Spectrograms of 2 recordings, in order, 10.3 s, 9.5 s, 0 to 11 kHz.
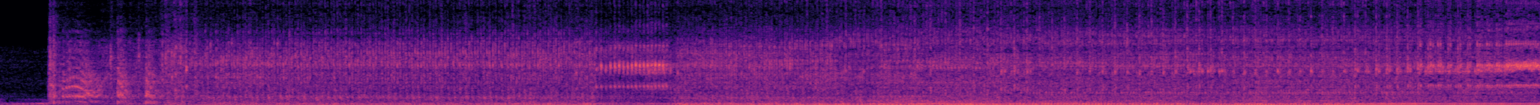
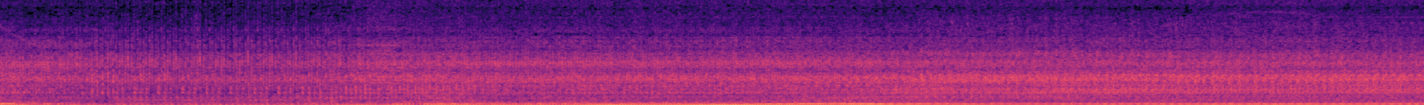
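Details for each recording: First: Nissan Patrol ZD30 diesel, noise when accelerating parked or under load: idle, then an extremely loud piercing whistle climbing in pitch with each rev, traced to an exhaust manifold leak. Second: Nissan Patrol ZD30 diesel after replacing a leaking exhaust manifold that caused a high-pitched squeal on acceleration: revs up smoothly and settles, no squeal or whistle over diesel clatter.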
